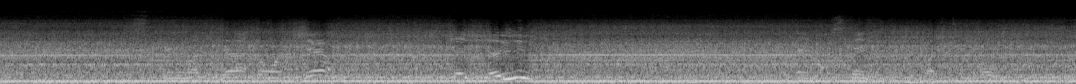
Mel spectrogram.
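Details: 2002 Mazda Millenia after radiator fan wiring connector repair for running hot: steady whoosh of the cooling fans over a smooth idle, even and constant with no rattle; fans working properly.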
